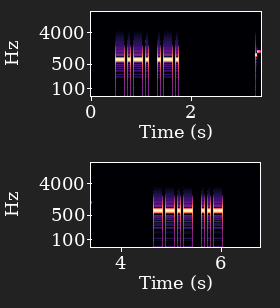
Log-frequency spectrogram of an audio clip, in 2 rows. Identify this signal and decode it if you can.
Morse code, heard as a keyed tone, about 20 wpm, 700 Hz. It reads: CR QU
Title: Top Two Letter Combinations in Words 20wpm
